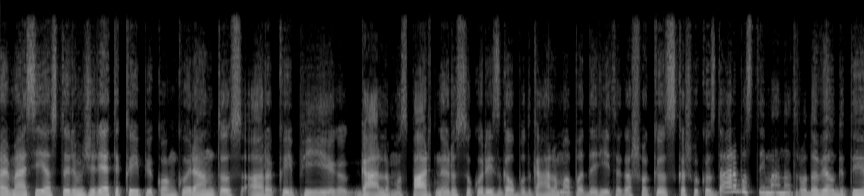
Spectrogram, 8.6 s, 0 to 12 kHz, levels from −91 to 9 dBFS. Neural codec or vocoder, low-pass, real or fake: codec, 24 kHz, 0.9 kbps, DualCodec; 10.8 kHz; fake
